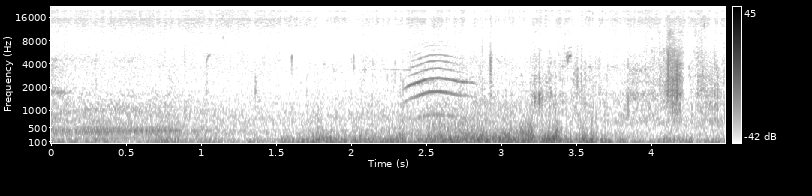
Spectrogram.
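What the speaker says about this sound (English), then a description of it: "Sounds like a cat." A cat meows outdoors along a hiking trail at the Kuaua Pueblo ruins, giving one short rising-and-falling call midway through, fairly faint under steady wind and low rumbling ambience.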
